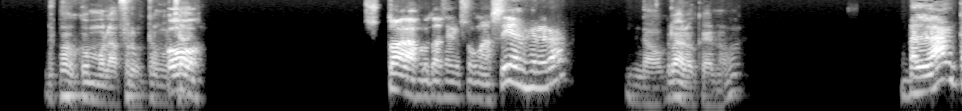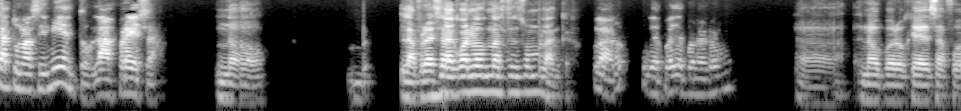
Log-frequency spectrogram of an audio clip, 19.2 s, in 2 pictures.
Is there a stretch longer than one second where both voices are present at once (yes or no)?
no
